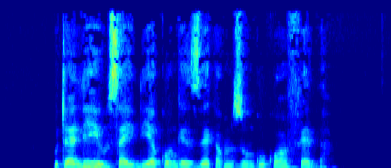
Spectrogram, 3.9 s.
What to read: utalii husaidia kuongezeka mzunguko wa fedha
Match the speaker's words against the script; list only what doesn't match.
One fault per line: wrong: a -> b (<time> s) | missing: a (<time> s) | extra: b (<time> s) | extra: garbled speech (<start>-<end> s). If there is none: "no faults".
no faults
